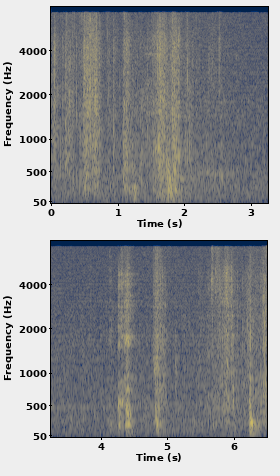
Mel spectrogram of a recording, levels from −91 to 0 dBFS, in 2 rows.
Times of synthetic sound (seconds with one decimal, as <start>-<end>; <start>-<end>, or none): 2.2-6.1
